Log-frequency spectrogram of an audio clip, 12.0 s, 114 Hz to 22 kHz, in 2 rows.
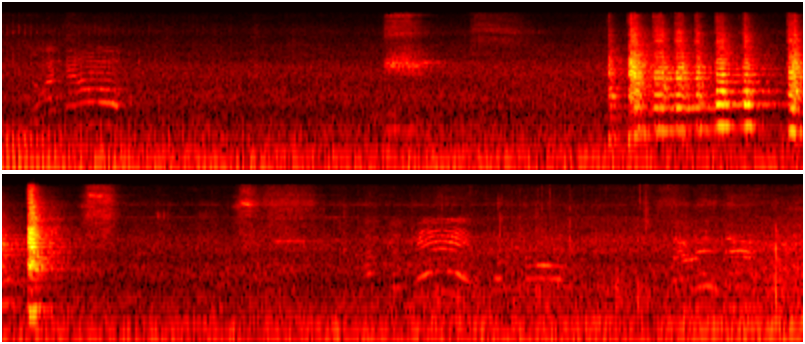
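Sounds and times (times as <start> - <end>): multi-tone air horn tune: 4.6 - 6.6.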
